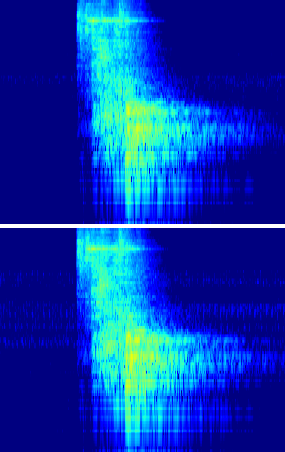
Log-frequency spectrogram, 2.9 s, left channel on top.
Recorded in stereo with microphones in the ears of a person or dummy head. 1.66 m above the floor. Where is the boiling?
I don't hear boiling.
